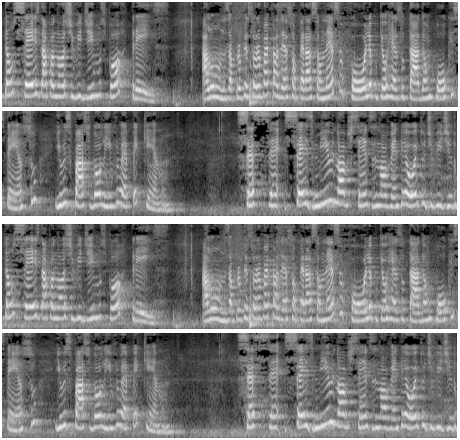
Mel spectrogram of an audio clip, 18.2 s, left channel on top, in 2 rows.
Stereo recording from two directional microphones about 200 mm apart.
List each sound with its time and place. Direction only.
0.0 s a woman's voice: 40° left (ahead or behind)
4.0 s a woman's voice: 40° left (ahead or behind)
14.0 s a woman's voice: 40° left (ahead or behind)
